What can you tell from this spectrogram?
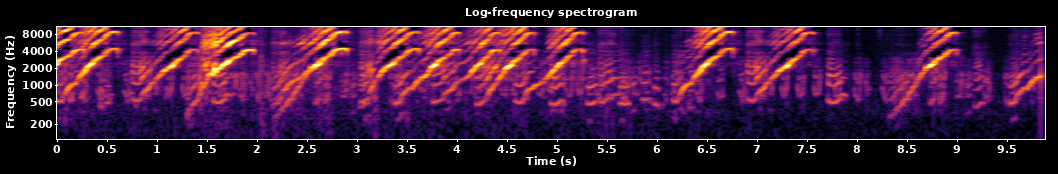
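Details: Domestic guinea pigs give a run of piercing whistled squeals. Each one rises steeply, and they come in quick overlapping clusters, then a short lull and more rising calls, several voices at once.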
